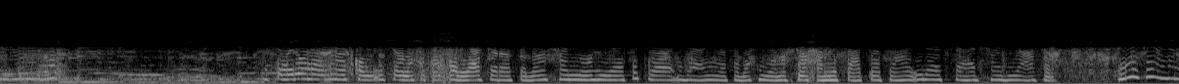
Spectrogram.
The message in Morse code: none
